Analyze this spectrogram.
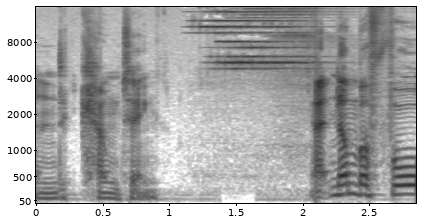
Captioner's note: screen twinkling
